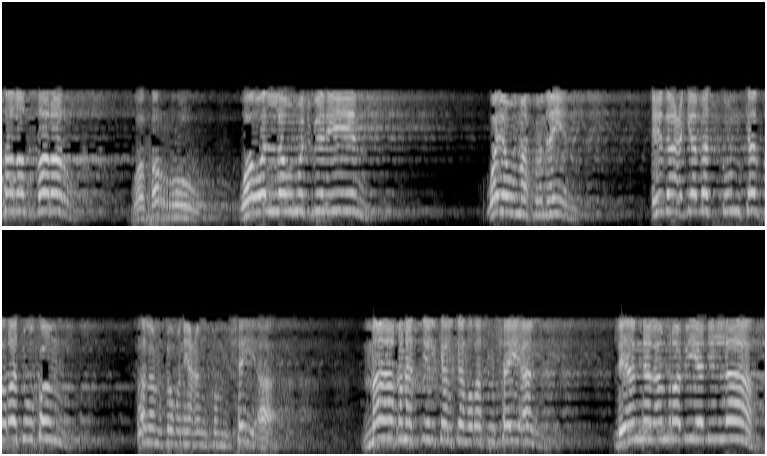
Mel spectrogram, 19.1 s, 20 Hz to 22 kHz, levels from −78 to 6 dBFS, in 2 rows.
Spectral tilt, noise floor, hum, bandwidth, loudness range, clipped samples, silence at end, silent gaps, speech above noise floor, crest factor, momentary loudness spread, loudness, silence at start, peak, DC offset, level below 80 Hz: -5 dB/octave; -51 dBFS; none; 4.6 kHz; 4 LU; under 0.1%; 0 s; none; 35 dB; 18 dB; 19 LU; -14 LUFS; 0 s; 0 dBFS; under 0.1%; -60 dBFS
